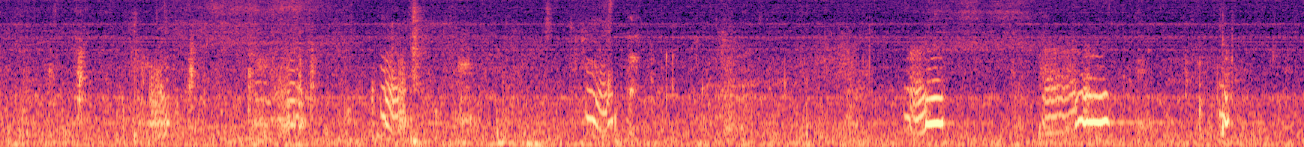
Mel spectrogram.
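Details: Dog whimpering at home while giving birth standing up: short, faint squeaky whimpers scattered through the clip, the clearest two near the end, over a soft, steady room hiss.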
